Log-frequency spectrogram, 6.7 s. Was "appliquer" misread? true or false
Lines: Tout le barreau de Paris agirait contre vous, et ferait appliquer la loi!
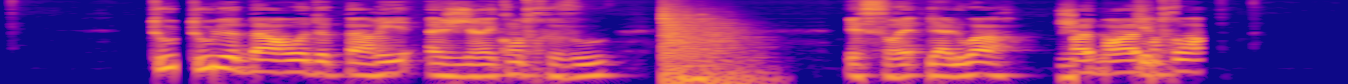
true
